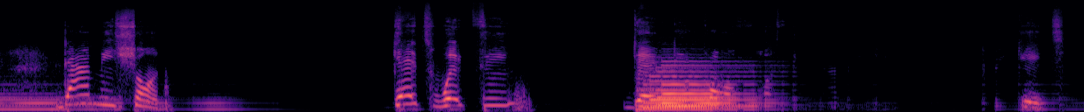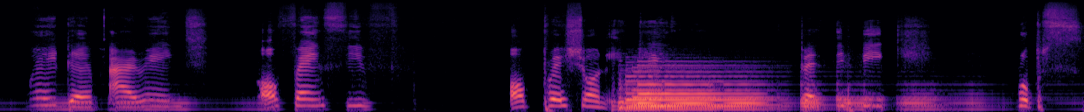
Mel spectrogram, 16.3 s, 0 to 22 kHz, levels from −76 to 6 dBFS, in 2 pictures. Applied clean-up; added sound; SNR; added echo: neural mask model RNNoise.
